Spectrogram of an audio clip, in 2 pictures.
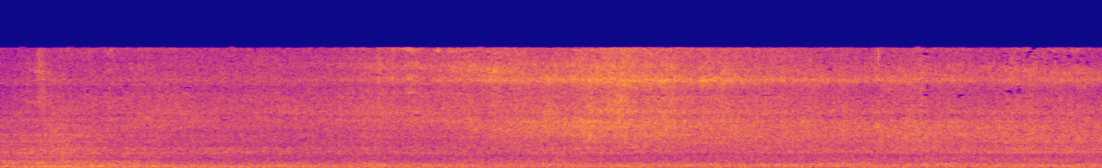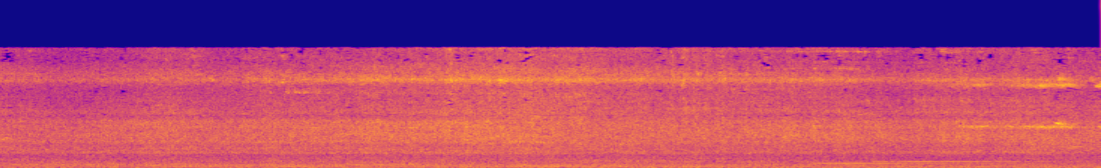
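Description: Diesel passenger train rolling into a station, a steady loud rumble of locomotive and coach wheels on the rails. Near the end, a high steady squeal of wheels or brakes sets in as it slows.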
